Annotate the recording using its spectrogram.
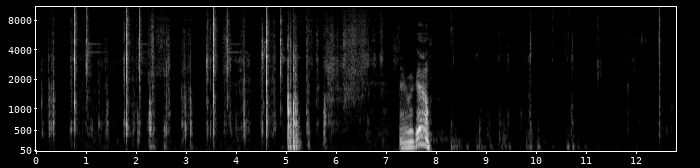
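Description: Sharp clicks and taps of cardstock being handled and a corner-rounder punch snipping the corners of black cardstock photo mats, several a second through the first half. About seven seconds in, a person gives a short hum, the loudest sound, followed by a few faint taps of paper.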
